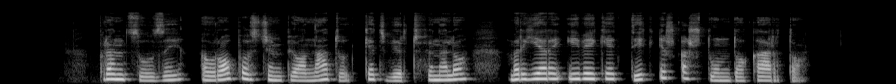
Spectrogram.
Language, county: Lithuanian, Vilnius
